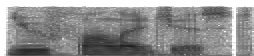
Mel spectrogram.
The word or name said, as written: ufologist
